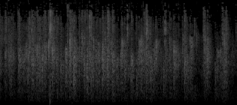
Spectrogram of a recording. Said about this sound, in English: You are what? Clap for Jesus.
